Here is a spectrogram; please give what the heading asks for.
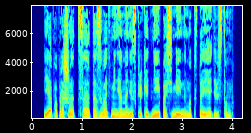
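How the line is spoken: Plain. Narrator (Russian): говорит Лекс

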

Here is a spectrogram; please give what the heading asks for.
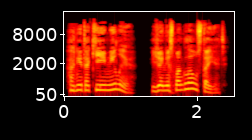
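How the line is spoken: Plain. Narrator (Russian): говорит

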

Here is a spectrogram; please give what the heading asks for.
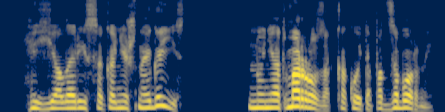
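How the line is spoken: Said through gritted teeth. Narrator (Russian): процедил Дан в ответ

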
